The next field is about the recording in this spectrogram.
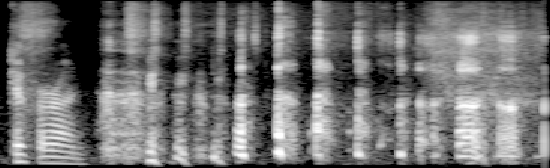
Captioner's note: both laugh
